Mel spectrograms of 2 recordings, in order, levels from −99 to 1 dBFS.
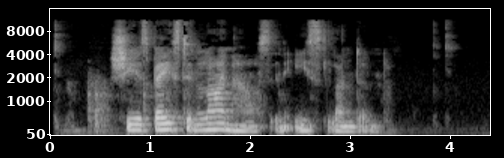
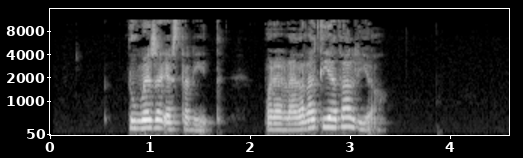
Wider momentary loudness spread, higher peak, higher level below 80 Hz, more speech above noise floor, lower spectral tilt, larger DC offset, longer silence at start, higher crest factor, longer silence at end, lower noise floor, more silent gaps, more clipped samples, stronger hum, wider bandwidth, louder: second, 16 LU vs 19 LU; second, -8 dBFS vs 0 dBFS; first, -60 dBFS vs -66 dBFS; second, 40 dB vs 61 dB; about the same, -4.5 dB/octave vs -3.5 dB/octave; neither; second, 0.05 s vs 0.8 s; about the same, 20 dB vs 20 dB; second, 1.1 s vs 1.3 s; second, -66 dBFS vs -77 dBFS; neither; neither; neither; about the same, 11.5 kHz vs 11.5 kHz; second, -26 LUFS vs -17 LUFS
